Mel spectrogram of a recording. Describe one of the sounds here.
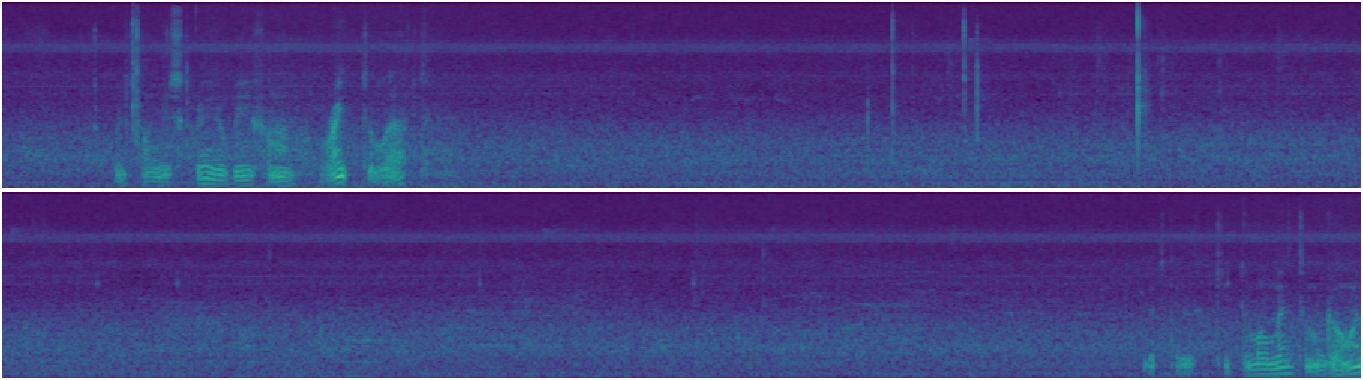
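A man talks briefly nearby.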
